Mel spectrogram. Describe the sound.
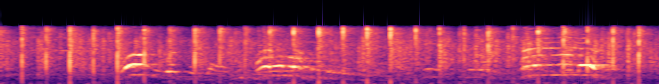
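A church audience claps their hands together unto the Lord in a steady, rhythmic beat, the sharp claps ringing out loud over a mix of voices calling and singing along.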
